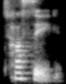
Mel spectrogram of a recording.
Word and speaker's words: Tuccy: I am Tuccy all the time, but it's actually Tuccy, rhymes with fussy.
